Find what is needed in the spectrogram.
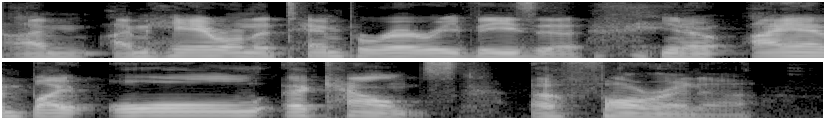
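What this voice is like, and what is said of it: New Zealand accent. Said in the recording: “being from New Zealand ... I have a foreign accent”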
